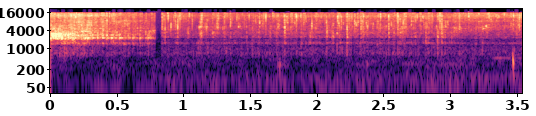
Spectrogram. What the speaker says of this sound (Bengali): অল্প লবণ, হলুদ দিয়ে আলুটাকে লাল করে ভেজে নেব।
